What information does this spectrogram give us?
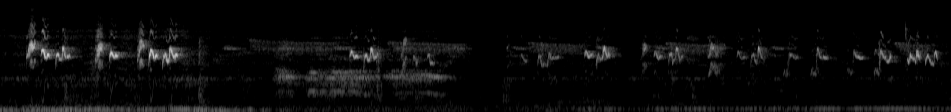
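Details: In its cage, a sooty-headed bulbul sings actively. Three quick whistled phrases open, then a softer warbled passage, then a run of short chirpy notes about twice a second, with a low hum in the background.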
